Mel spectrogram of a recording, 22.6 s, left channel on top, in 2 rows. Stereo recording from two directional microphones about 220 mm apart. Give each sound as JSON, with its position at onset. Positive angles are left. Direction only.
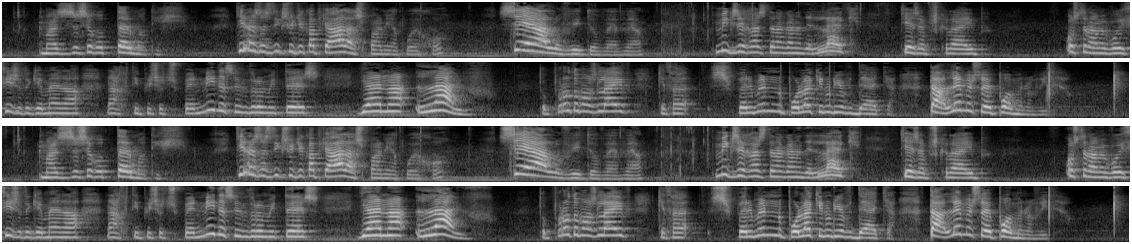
{"t": 0.4, "sound": "a woman's voice", "side_deg": -50}
{"t": 22.4, "sound": "finger snapping", "side_deg": -50}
